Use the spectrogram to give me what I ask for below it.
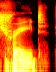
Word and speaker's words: Treyd: So you're spelled T R E Y D, right? But you're pronounced trade.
